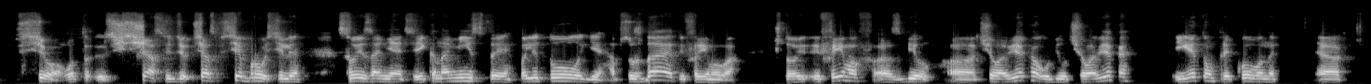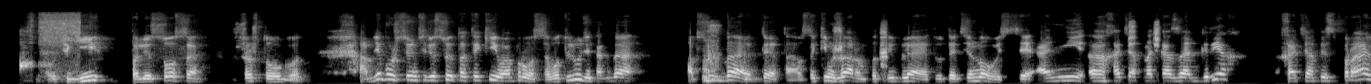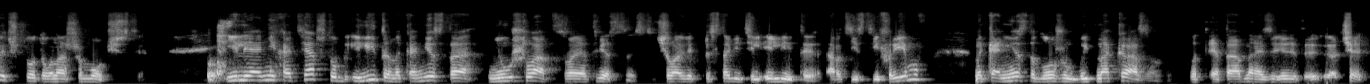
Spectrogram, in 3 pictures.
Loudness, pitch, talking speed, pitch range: -16 LUFS, 155 Hz, 120 wpm, 130-190 Hz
